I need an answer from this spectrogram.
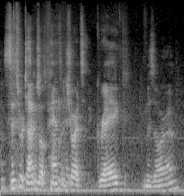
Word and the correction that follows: Mirzoyan: Yeah, how do you say his last name? – Mirzoyan. – Mizorian? – Mirzoyan. – Mirzoyan. – Yeah.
